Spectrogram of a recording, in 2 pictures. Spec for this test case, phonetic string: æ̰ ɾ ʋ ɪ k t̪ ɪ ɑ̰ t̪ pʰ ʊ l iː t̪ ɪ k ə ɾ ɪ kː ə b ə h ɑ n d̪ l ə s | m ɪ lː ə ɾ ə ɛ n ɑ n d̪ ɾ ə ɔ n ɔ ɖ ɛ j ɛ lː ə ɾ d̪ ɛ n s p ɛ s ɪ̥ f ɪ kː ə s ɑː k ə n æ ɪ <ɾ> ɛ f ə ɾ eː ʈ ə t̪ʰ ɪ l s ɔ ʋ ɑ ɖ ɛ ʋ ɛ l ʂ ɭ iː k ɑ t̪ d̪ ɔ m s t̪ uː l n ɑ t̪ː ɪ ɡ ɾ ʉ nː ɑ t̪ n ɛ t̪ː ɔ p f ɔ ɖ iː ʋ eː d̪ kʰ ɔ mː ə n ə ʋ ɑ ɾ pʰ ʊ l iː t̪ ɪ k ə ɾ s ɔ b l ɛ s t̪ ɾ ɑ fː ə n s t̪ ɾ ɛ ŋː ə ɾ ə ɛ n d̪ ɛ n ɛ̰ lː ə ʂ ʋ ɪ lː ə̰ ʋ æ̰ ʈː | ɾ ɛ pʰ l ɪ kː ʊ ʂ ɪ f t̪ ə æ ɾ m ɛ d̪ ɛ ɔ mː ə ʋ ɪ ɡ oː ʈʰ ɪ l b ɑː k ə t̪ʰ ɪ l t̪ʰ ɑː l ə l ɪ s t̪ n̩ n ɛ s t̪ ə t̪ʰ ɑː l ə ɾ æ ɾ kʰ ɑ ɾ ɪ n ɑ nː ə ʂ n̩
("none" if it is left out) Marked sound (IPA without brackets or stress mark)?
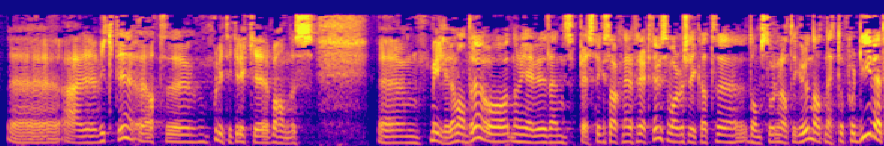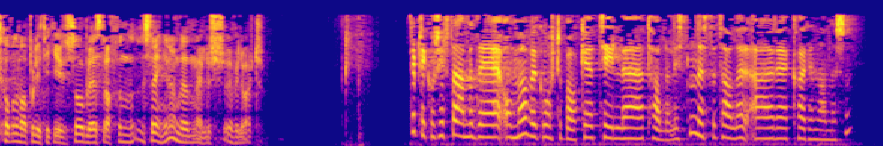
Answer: ɾ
